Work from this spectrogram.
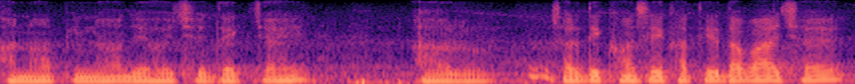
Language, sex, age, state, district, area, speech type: Maithili, male, 18-30, Bihar, Begusarai, urban, spontaneous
